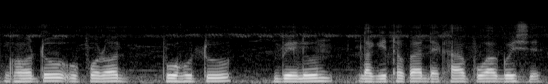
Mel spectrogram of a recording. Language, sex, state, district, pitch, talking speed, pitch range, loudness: Assamese, male, Assam, Sonitpur, 140 Hz, 100 wpm, 135-145 Hz, -15 LUFS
